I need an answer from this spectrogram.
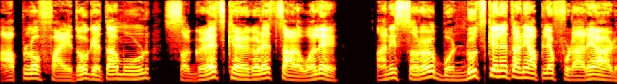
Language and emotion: Goan Konkani, angry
